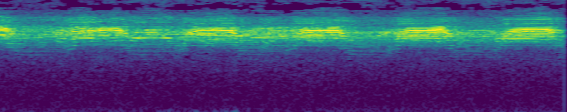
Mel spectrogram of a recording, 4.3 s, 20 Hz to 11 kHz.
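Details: Japanese summer cicadas, males producing a shrill, sizzling chorus that pulses regularly, a swell about every 0.8 seconds over a constant high whine.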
